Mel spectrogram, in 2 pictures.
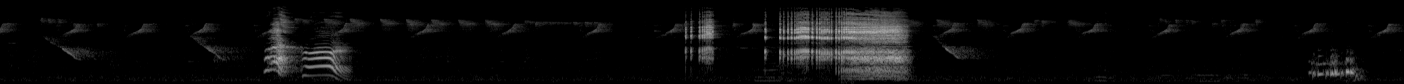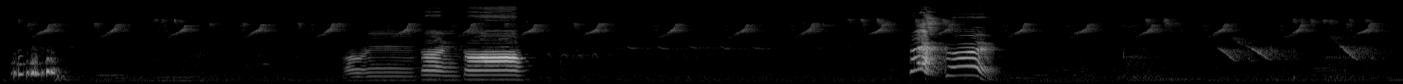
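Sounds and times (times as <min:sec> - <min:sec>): pet bird chirping: 0:06.7 - 0:09.6, 0:13.1 - 0:15.2
voice-like bird call: 0:06.9 - 0:09.2.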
